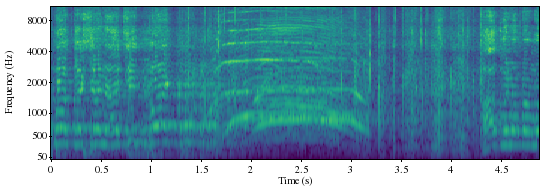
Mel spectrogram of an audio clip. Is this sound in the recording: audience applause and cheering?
yes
